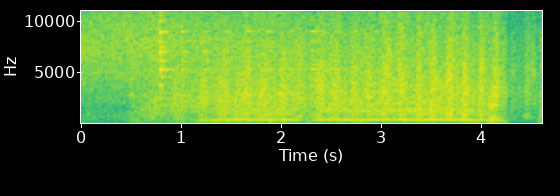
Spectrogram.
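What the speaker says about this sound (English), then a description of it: "Okay, so there goes the train." A steam locomotive pulls out of Norfolk in the Railway Empire game, giving long sustained whistle blasts with a short break, over a steady rolling rumble of the train starting off.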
